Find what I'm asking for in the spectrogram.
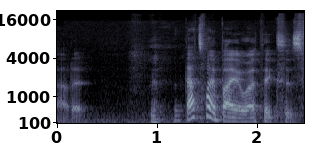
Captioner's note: laugh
